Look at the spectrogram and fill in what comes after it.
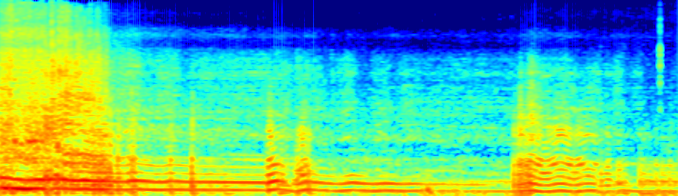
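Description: Rally car engine passing on a special stage. A loud run with wide hiss cuts off about a second in, then the engine note sinks steadily, with short throttle blips about two and four seconds in.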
